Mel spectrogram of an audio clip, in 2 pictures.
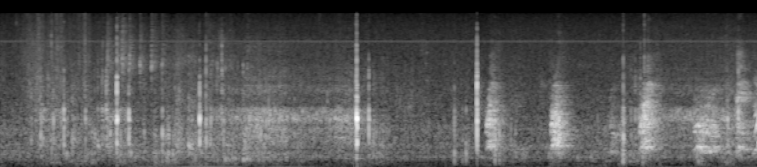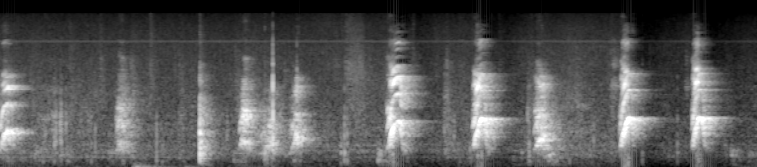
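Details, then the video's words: Yorkshire Terriers Jessi and Megi at play, a burst of high yappy barks that quickens toward the end, sharp yips coming about once a second, with growly scuffling noises between them early on. "Yorkshire terier - hra Jessi a Megi"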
